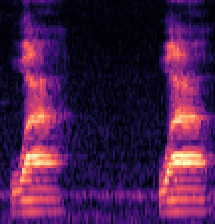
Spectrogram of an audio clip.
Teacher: huruf wau di sini adalah wau ghairu maddiyah. Berarti dia keluar dari dua bibir ya. Dua bibir yang dimajukan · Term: wawu ghairu maddiyah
